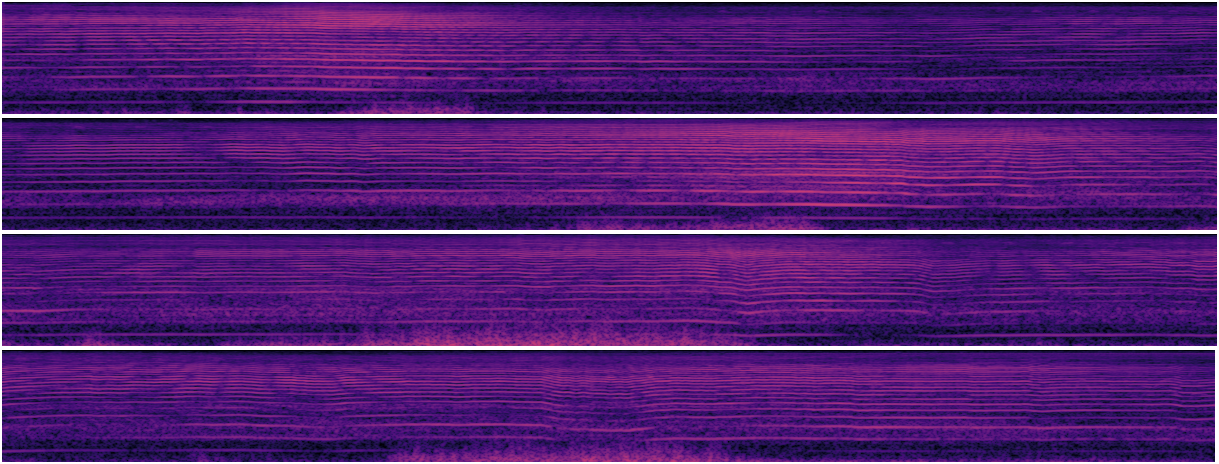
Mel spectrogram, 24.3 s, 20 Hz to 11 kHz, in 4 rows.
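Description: Cox TD .010 glow engine running in flight on a small RC plane: a thin, high, steady buzz whose pitch dips and rises slightly as the plane manoeuvres. The engine is down on power, which the owner puts down to a worn piston and cylinder. Several gusts of low rumbling noise come and go over it, the loudest just past halfway.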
